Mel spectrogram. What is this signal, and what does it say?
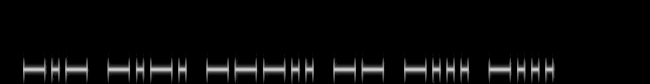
Morse code, heard as a keyed tone, about 17 wpm, 700 Hz. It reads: KC8MBB
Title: USA Call Signs - 6 Characters - Repeated 2x - 17wpm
